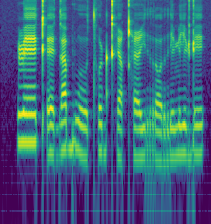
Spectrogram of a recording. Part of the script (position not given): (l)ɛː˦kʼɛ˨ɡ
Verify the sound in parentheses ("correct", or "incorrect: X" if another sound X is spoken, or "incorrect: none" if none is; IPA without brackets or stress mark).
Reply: incorrect: ɭ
